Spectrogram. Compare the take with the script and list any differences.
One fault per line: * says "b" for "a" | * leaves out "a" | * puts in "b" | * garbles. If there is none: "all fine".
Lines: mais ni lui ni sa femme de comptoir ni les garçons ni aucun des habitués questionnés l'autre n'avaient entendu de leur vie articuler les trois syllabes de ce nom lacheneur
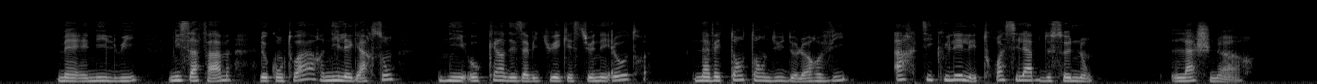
all fine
